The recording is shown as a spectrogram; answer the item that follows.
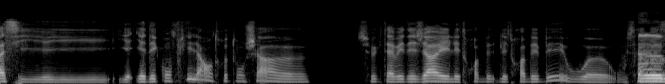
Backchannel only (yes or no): no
